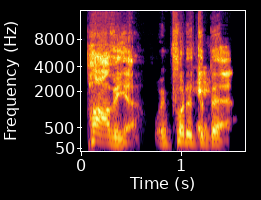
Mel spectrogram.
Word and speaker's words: Pavia: The New Mexico State pronunciation guide, PAH, P-A-H, in big letters, and then V. So Pavia.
